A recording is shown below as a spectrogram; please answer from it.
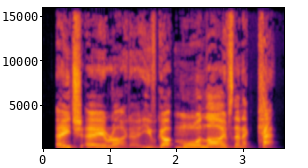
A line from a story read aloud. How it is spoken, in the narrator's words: the captain boomed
